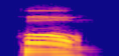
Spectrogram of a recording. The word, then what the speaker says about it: comb: And the other one, comb. B is silent.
